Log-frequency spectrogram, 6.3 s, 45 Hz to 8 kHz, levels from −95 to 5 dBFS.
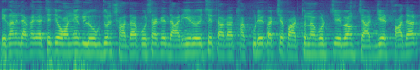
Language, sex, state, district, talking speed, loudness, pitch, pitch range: Bengali, male, West Bengal, North 24 Parganas, 190 wpm, -15 LUFS, 160 Hz, 155-160 Hz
